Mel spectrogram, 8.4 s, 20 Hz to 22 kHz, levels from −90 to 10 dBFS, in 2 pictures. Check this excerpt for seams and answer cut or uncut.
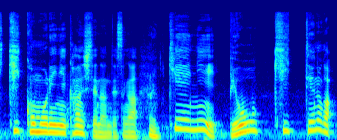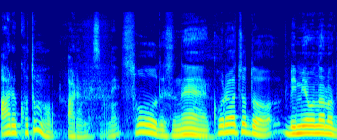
cut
